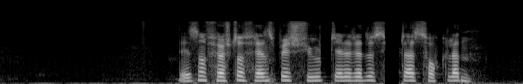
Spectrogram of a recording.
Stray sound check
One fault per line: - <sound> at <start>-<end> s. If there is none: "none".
- dropout at 3.8-4.0 s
